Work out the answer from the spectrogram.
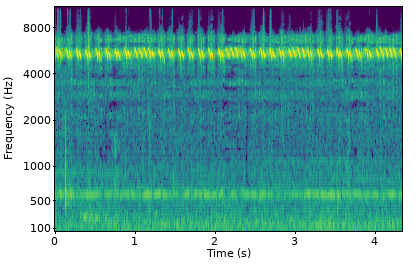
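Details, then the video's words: Cricket chirping used as a lesson recording for white-rumped shamas (murai batu), played nightly and at dew time. A sharp, high, quickly pulsing trill continues without pause over a faint steady hum. "masteran suara jangkrik jernih!"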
